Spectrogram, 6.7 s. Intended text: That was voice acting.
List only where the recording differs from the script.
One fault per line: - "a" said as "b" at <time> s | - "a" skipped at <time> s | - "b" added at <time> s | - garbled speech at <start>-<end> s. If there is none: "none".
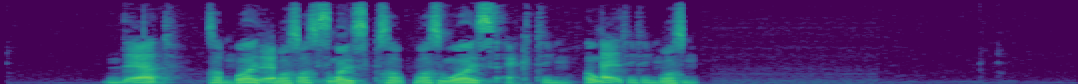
- garbled speech at 1.3-2.5 s
- garbled speech at 3.7-4.4 s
